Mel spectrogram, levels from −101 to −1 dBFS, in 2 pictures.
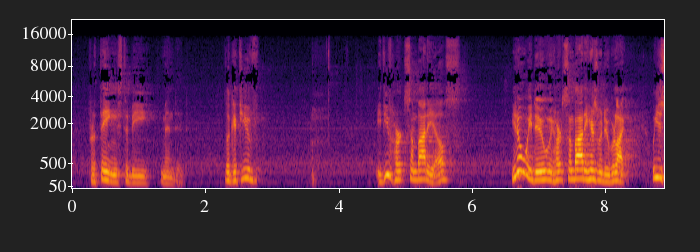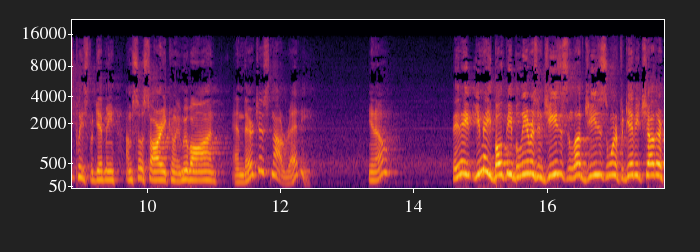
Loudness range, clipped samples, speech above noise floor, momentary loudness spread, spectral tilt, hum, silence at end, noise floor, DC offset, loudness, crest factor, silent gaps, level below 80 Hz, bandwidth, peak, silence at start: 13 LU; under 0.1%; 37 dB; 16 LU; -5.5 dB/octave; none; 0 s; -57 dBFS; under 0.1%; -21 LUFS; 20 dB; none; -68 dBFS; 15.5 kHz; -2 dBFS; 0.3 s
